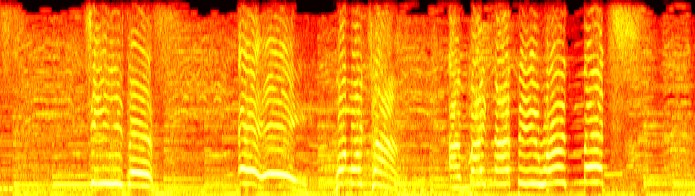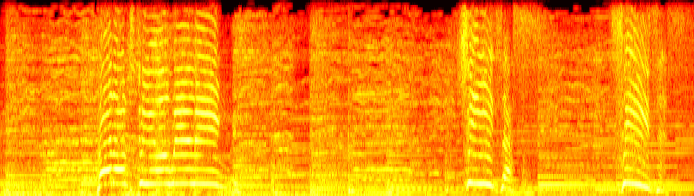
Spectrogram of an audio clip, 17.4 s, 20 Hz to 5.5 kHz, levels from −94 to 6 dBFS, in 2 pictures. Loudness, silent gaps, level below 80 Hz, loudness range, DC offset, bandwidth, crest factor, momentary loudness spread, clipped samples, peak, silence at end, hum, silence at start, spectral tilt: -7 LUFS; none; -26 dBFS; 4 LU; under 0.1%; 5.4 kHz; 8 dB; 13 LU; 4%; 0 dBFS; 0 s; none; 0 s; -5.5 dB/octave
